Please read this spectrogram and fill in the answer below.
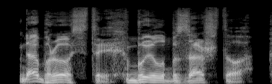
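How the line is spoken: Laughing chuckle. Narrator (Russian): хохотнул Ваня

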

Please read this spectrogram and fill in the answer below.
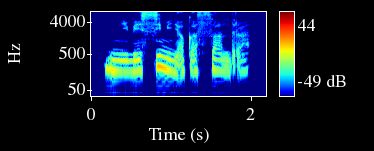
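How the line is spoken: Growling. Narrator (Russian): прорычал Ирис

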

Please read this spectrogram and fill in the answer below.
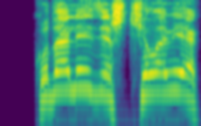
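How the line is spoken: Bark. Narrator (Russian): рявкнул Тришка

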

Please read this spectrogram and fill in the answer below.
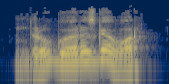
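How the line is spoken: Grumbled. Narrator (Russian): буркнул Маст

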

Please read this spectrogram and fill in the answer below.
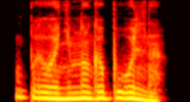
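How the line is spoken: Soft, smiling. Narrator (Russian): мягко улыбнулась

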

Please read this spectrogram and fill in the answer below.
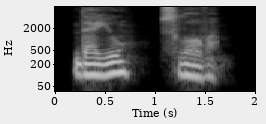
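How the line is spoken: Solemn answer. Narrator (Russian): отвечала Елена торжественно

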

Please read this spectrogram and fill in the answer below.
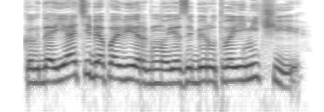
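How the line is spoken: Growled reply. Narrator (Russian): рыкнул в ответ

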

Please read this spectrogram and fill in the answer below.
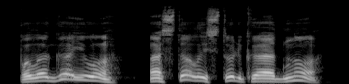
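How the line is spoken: Gloomy male voice. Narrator (Russian): мрачно проговорил он

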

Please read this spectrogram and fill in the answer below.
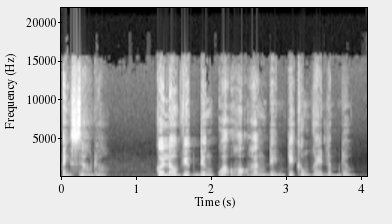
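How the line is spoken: Soft gentle voice. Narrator (Vietnamese): Lan nhỏ nhẹ

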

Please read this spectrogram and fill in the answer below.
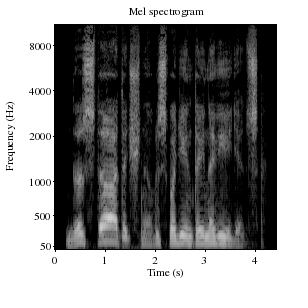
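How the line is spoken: Growling. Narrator (Russian): прорычала маска

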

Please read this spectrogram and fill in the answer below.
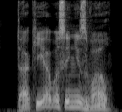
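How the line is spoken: Scoffing. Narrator (Russian): хмыкнул я

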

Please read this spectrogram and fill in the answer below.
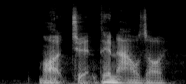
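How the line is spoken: Hoarse. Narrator (Vietnamese): Sát tâm cất giọng khàn khàn nói

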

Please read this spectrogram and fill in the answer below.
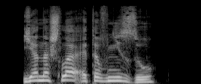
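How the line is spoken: Innocent little voice. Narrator (Russian): невинным голоском сообщила она

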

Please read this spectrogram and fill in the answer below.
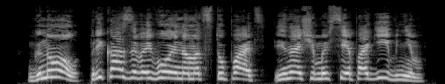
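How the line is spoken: Panicked shout, big man. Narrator (Russian): В панике закричал какой-то высокий, крупный, чернобородый мужик

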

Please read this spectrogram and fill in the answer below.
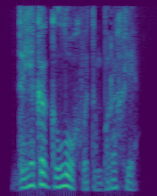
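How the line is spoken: Exhaled. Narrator (Russian): выдохнул он

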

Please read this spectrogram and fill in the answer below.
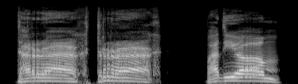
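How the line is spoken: Growled. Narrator (Russian): рыкнул Спиц

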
